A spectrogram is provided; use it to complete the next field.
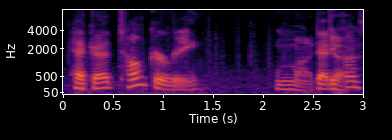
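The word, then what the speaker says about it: Hecatoncheir: Boyfriend corrected my correction. It's pronounced hecatonkery.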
